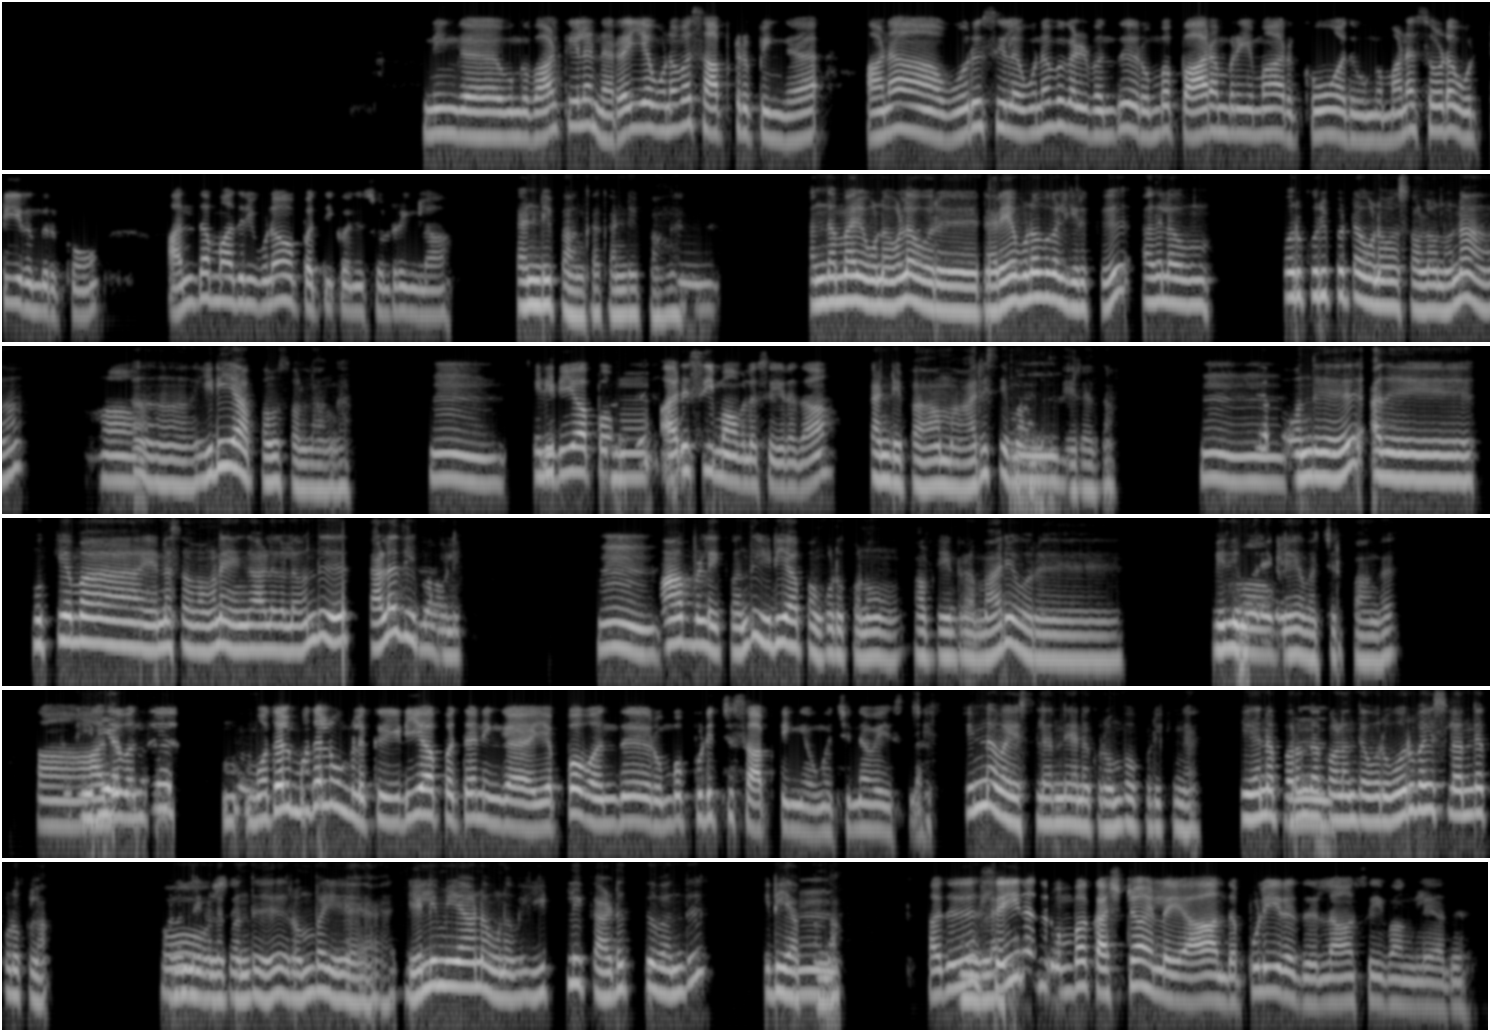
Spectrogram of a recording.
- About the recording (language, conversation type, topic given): Tamil, podcast, உங்கள் பாரம்பரிய உணவுகளில் உங்களுக்குப் பிடித்த ஒரு இதமான உணவைப் பற்றி சொல்ல முடியுமா?
- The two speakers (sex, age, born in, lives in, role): female, 40-44, India, India, guest; female, 45-49, India, India, host
- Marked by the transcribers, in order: tapping; drawn out: "அ"; distorted speech; drawn out: "அது"; drawn out: "ஒரு"; other noise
